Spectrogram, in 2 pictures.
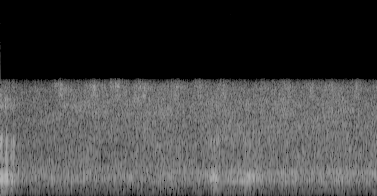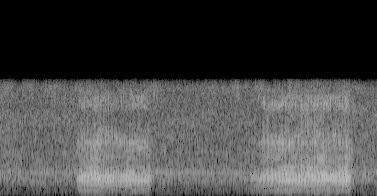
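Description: Two drawn-out, vibrating, nasal snores from a sleeping large dog, separated by quiet breathing; ordinary snoring.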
